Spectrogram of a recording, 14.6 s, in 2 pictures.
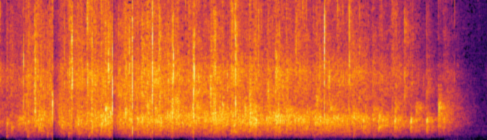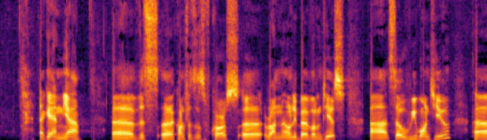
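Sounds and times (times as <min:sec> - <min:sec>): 
conference audience applause: 0:00.0 - 0:07.2
speech: 0:07.9 - 0:14.6.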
